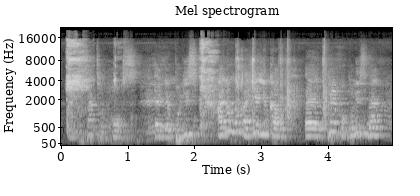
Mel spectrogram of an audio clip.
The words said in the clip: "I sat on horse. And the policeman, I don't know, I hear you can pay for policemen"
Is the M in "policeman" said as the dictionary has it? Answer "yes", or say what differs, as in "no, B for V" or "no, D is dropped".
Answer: no, M is dropped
